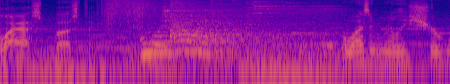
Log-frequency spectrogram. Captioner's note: glass shattering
